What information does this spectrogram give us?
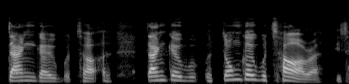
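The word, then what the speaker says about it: Dango Ouattara: uh Dongo Atara um it's spelled Dango Dango Dongo watara is how it's pronounced uh but it's spelled Dango oh Dango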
